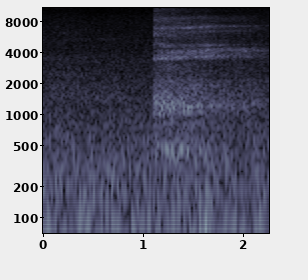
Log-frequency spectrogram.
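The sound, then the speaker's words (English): Partway in, a voice blows out a steady, breathy whoosh that imitates wind. It holds at an even, moderate level to the end, with no talking. “Yeah, that's the sound of wind.”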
